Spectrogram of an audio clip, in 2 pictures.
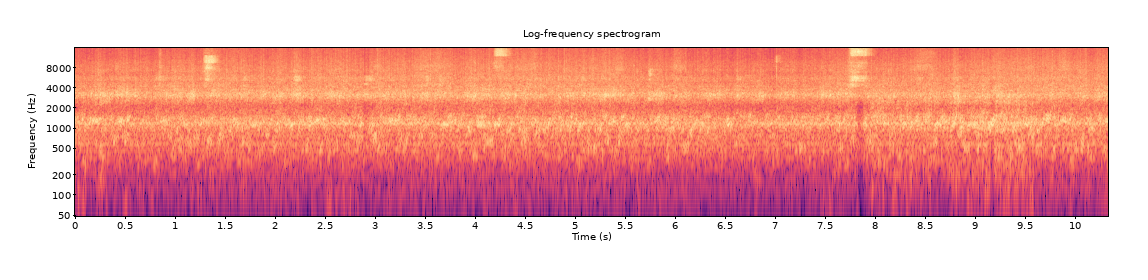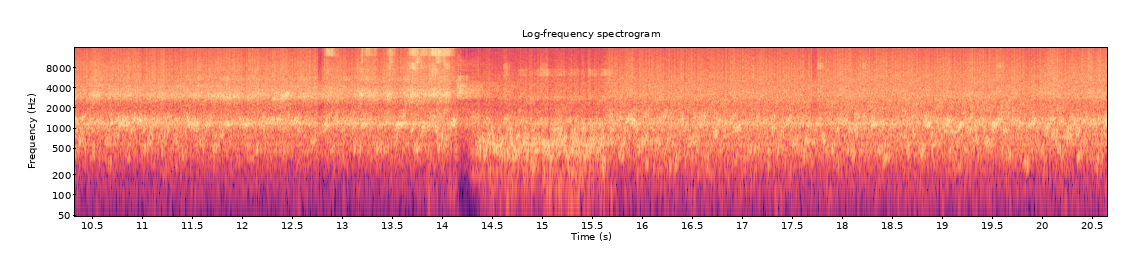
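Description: A bus engine idles steadily.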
